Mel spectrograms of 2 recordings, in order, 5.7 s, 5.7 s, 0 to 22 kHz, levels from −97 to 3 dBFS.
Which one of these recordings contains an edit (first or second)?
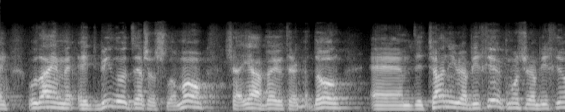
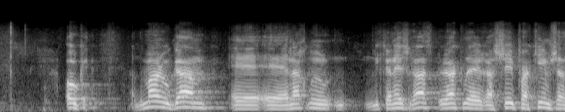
first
